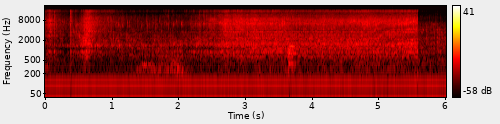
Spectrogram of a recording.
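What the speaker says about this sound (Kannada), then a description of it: "ಈಗ ಇದಕ್ಕೆ ಹುಣಸೆ ನೀರು ಹಾಕ್ತಾ ಇದ್ದೀನಿ" Tamarind water is poured into a hot puliyogare gojju tempering of mustard seeds and curry leaves, bursting into a loud, steady sizzling hiss that holds for several seconds before cutting off abruptly.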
